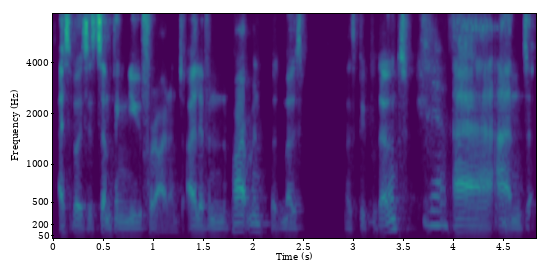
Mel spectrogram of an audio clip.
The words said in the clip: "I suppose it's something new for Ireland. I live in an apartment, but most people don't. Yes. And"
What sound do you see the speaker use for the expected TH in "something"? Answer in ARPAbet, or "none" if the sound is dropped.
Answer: TH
